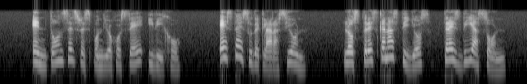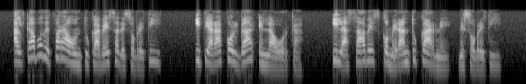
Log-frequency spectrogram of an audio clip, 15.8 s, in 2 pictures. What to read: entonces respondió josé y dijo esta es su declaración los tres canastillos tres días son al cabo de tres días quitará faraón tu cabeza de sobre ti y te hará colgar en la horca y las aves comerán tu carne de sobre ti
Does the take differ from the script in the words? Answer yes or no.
yes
